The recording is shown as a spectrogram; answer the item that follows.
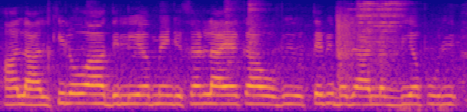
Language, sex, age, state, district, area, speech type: Sindhi, female, 30-45, Delhi, South Delhi, urban, spontaneous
